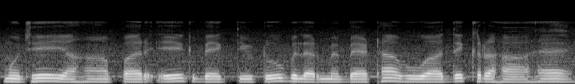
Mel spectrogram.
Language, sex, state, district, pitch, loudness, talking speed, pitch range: Hindi, male, Madhya Pradesh, Katni, 130 Hz, -14 LUFS, 135 wpm, 125-140 Hz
